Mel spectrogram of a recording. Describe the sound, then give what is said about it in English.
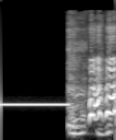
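A steady, loud censor bleep, a single pure tone held for about two-thirds of a second, cuts off abruptly as a person's voice begins speaking. “Put a big beep over that, and people will think I said something really bad.”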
